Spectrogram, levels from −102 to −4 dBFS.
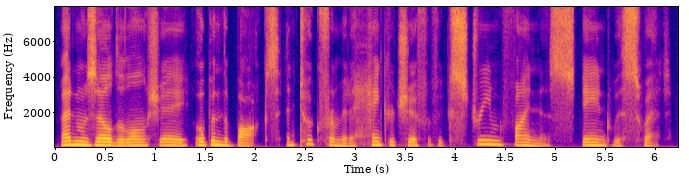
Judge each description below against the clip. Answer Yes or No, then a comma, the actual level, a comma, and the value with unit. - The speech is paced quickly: No, average, 175 wpm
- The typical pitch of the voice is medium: Yes, medium, 175 Hz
